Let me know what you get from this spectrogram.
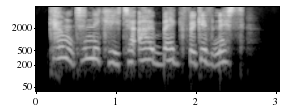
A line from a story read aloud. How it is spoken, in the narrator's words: Worm blurted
